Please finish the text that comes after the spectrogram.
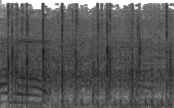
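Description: A burst of applause: many hands clapping in a dense, irregular patter with some crowd cheering mixed in, loud and steady for a couple of seconds.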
